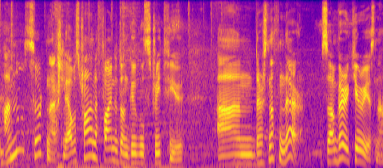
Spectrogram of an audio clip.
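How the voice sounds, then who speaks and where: Over music in the background, a man talks at a very fast pace, his pitch swinging very widely. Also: fairly high pitch for a man. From Norway. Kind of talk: reality TV talk to camera.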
